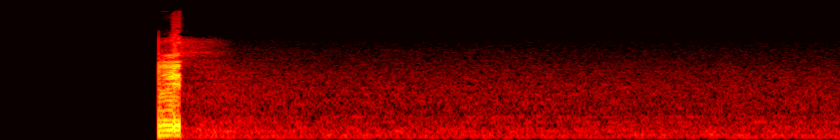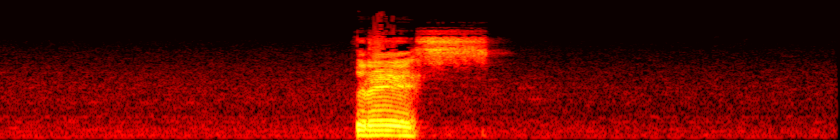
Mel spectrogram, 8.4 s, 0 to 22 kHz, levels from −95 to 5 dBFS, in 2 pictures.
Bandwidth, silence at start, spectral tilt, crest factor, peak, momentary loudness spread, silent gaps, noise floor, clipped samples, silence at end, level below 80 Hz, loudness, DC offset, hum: 9.6 kHz; 0.8 s; -4 dB/octave; 24 dB; 0 dBFS; 19 LU; none; -60 dBFS; under 0.1%; 1.75 s; -62 dBFS; -17 LUFS; under 0.1%; none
